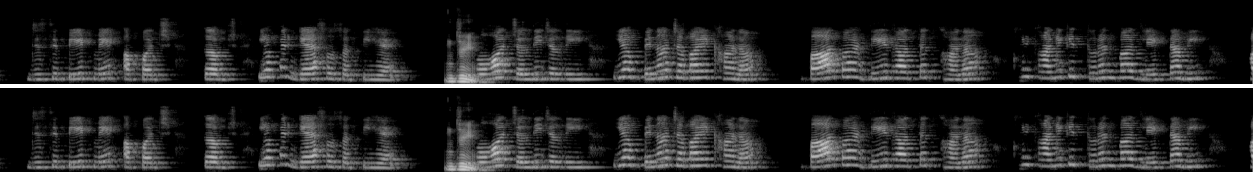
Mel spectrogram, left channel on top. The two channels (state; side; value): identical; both; correlation 1.00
